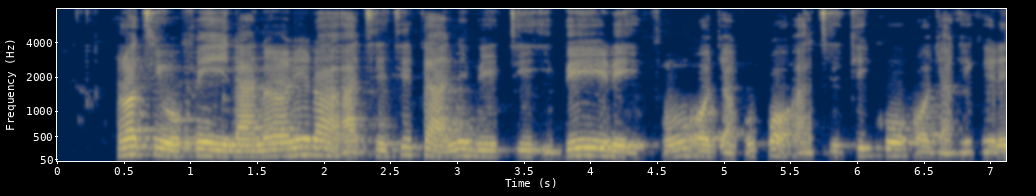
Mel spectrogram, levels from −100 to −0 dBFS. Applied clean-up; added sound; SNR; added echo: none; none; none; none.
